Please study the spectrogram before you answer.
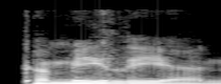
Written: chamaeleon

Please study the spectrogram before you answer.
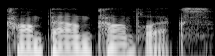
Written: compound-complex

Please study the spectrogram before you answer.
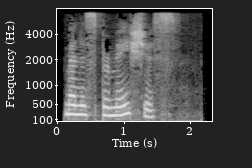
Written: menispermaceous

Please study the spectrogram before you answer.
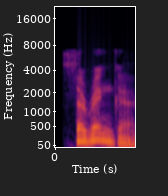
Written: seringa

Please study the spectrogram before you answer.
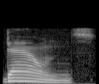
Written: Downs

